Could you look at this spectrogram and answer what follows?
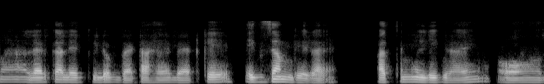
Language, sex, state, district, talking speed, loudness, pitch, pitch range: Hindi, male, Bihar, West Champaran, 165 wpm, -22 LUFS, 105 Hz, 100-115 Hz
